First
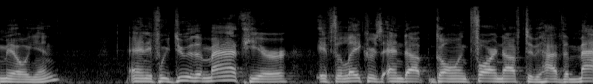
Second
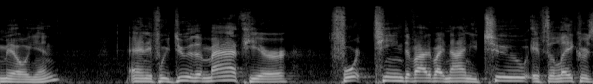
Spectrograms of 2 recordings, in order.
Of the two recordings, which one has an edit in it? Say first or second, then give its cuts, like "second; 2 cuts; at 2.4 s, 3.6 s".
first; 1 cut; at 3.2 s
